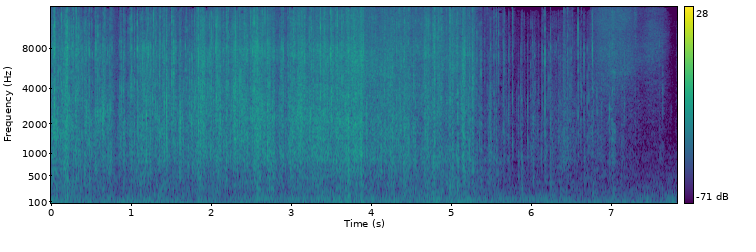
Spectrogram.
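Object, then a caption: Thin plastic bag. Fingertips with painted nails press, rub and crumple a large, thin, crinkly pink plastic bag, hollow, empty and loosely bunched, lying on a white surface. A dense, bright crackling fills the first five seconds, then the crinkles turn softer and quieter until the end.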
